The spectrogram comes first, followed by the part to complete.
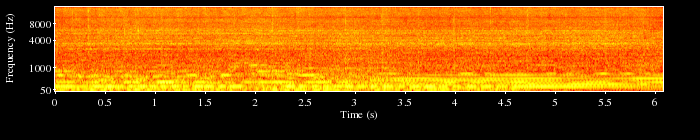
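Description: Live band playing loud: electric guitars, accordion, bass and drums together, with long held notes that move to a new chord about halfway through.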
